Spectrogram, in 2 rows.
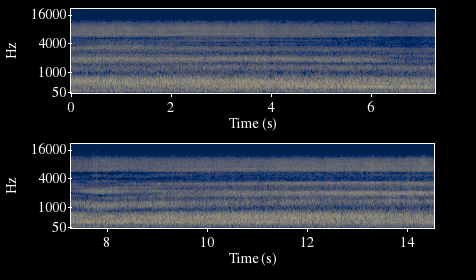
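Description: A WestJet Encore Dash 8 Q400 turboprop's engines and propellers run steadily as it taxis close by: a dense drone with a steady hum and whine. About halfway through, the whine dips and shifts in pitch as the aircraft passes.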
